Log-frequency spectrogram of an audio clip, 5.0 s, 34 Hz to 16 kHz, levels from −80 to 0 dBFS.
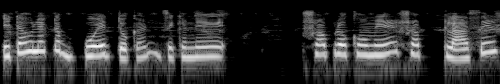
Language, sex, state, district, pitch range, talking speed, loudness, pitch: Bengali, female, West Bengal, Kolkata, 255-320 Hz, 145 wpm, -16 LUFS, 295 Hz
